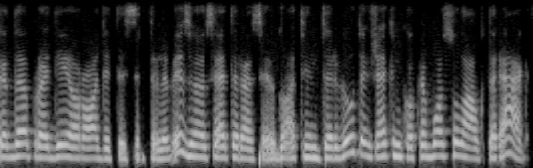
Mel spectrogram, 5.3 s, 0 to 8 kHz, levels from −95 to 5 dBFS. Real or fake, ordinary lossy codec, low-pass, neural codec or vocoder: real; Opus, 24 kbps; 7.2 kHz; none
